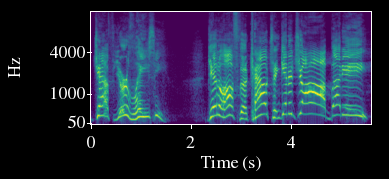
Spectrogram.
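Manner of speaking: slow, then loud, high scolding; wife yelling at her husband to get off the couch; angry nagging. Retold or imitated. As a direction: chew him out like a fed-up wife. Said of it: "and now suddenly it's".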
